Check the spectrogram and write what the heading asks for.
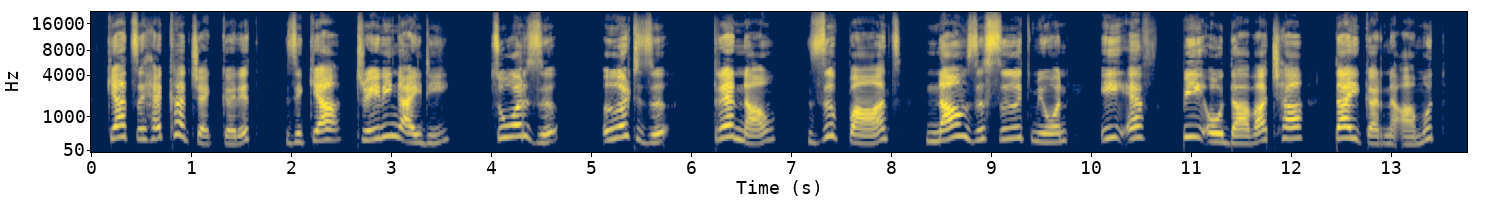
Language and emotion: Kashmiri, neutral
